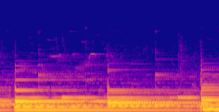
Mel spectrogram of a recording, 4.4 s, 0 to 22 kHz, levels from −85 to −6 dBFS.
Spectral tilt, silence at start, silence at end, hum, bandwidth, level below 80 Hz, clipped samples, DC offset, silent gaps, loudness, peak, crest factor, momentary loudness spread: -12.5 dB/octave; 0 s; 0 s; none; 3.2 kHz; -32 dBFS; under 0.1%; under 0.1%; none; -17 LUFS; -2 dBFS; 14 dB; 8 LU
